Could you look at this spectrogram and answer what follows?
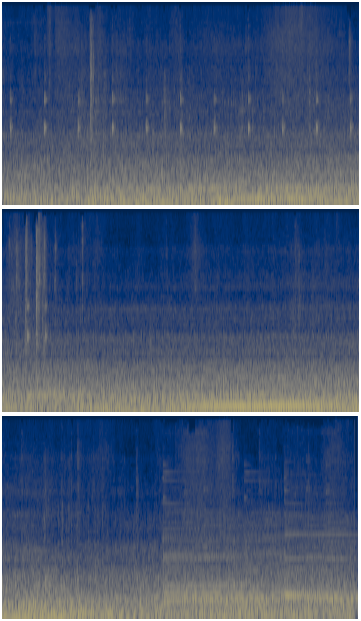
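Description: A van driving along a country road toward Duffus Castle in Scotland, a steady low engine drone and road rumble from inside the cab, with a few ticking clicks early on and a brief shift in tone near the end.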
